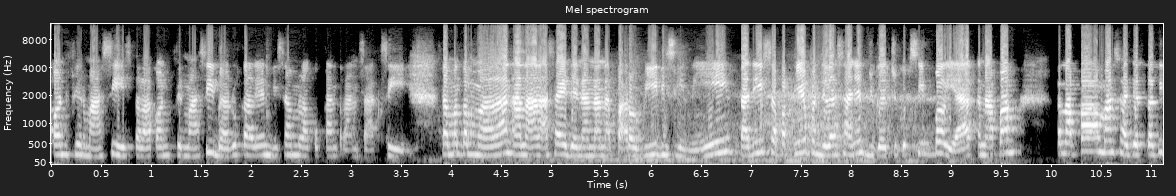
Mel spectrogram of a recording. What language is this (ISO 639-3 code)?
ind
